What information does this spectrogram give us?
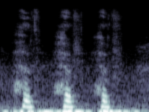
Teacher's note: when we say the sound it's just an out breath the tongue doesn't take part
